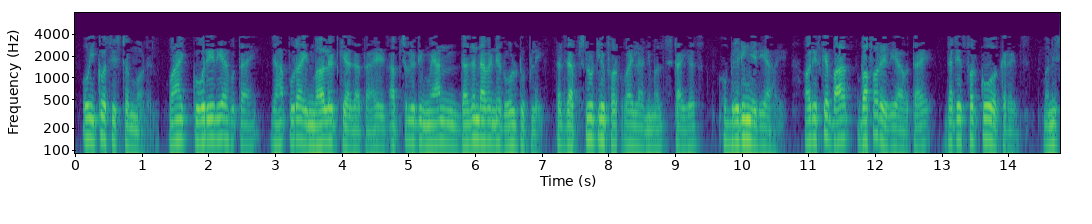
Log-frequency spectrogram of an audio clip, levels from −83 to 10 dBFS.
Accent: Indian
